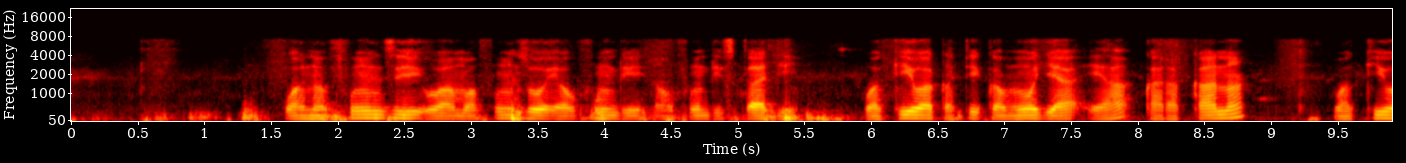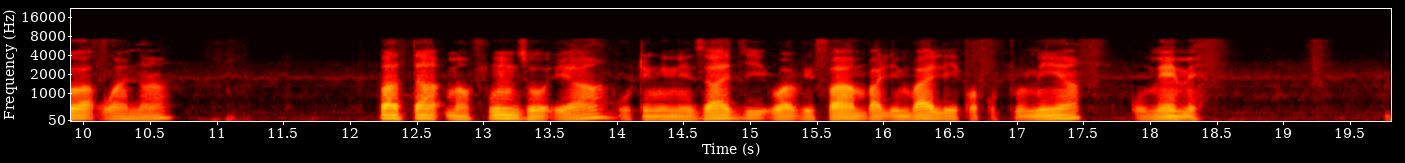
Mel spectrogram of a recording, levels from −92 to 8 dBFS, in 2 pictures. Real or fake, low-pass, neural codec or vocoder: fake; 7.2 kHz; codec, 16 kHz, 2 kbps, FunCodec, trained on Chinese and English, 25 frames a second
